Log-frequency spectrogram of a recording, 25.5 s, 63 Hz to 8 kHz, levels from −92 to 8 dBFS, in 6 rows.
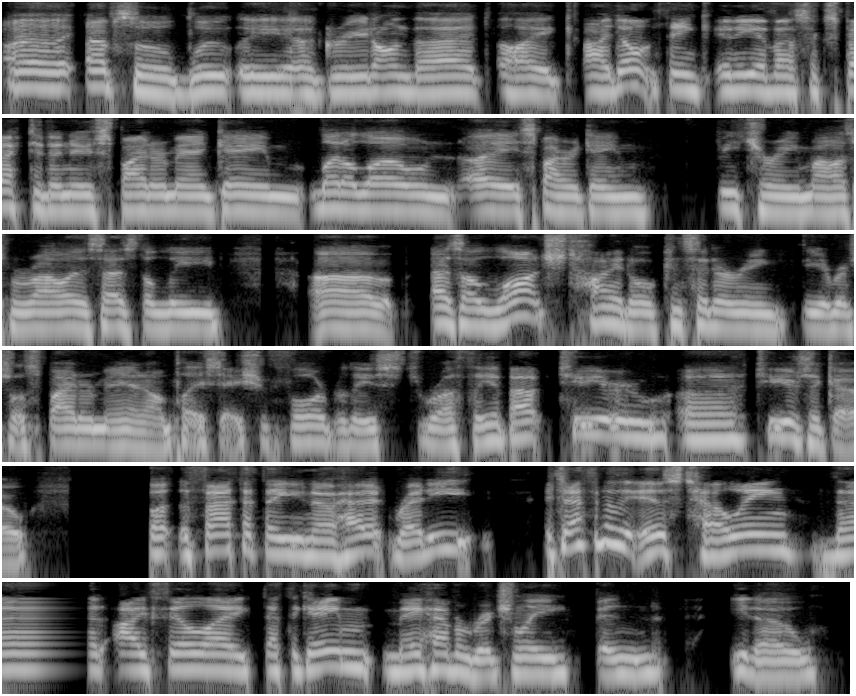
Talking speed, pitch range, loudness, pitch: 180 wpm, 140-175 Hz, -23 LUFS, 155 Hz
